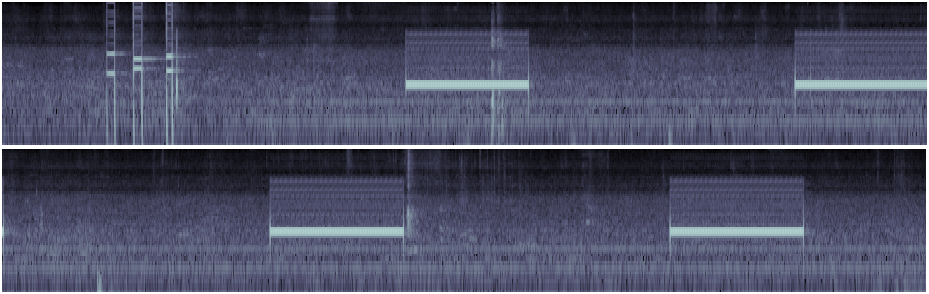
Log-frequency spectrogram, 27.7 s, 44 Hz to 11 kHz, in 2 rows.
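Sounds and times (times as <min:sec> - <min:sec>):
faint hum: 0:00.0 - 0:27.7
long steady telephone tones: 0:01.6 - 0:02.9, 0:06.0 - 0:08.0, 0:11.9 - 0:13.9, 0:17.9 - 0:19.9, 0:23.9 - 0:26.0
touch-tone keypad beeps: 0:01.6 - 0:02.9.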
